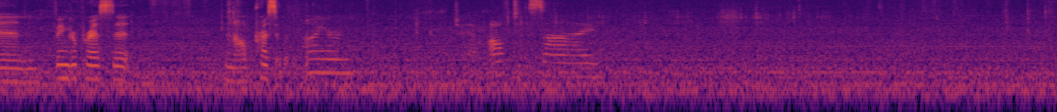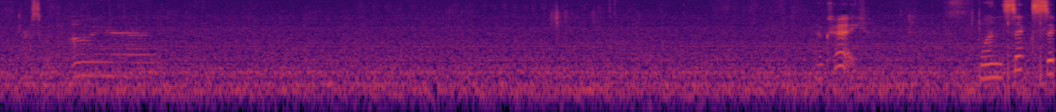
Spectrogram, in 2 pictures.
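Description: Cotton fabric pieces slide and rustle on a cutting mat.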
